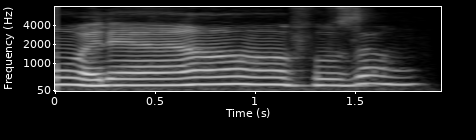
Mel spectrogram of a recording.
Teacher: غنہ اور اخفا کر کے اس نون کو ناک میں ایک الف کے برابر چھپا کے پڑھنا ہے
